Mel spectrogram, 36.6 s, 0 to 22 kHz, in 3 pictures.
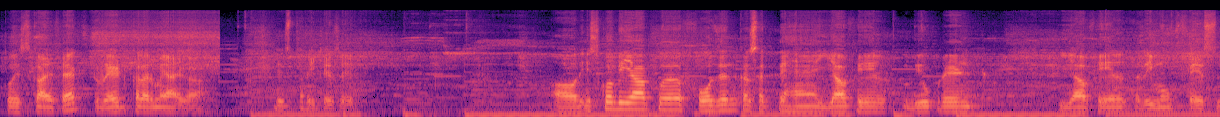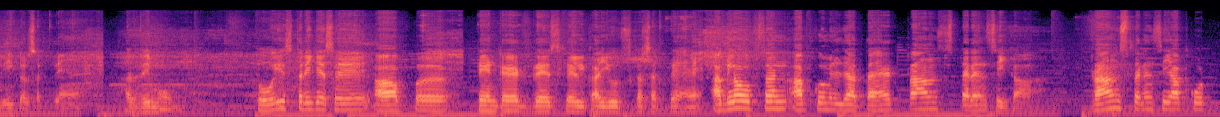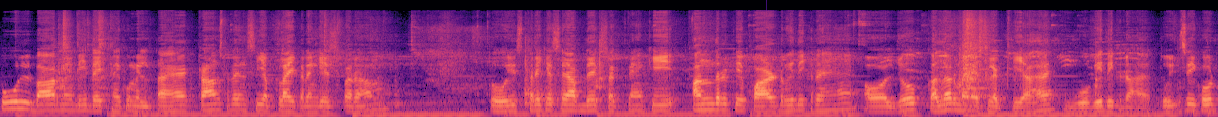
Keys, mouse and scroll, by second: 3.9 scroll down 1, 5.0 click, 5.9 scroll up 1, 7.0 click, 14.2 click, 15.6-16.8 scroll down 1, 19.2 click, 24.5 click, 27.6 click.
